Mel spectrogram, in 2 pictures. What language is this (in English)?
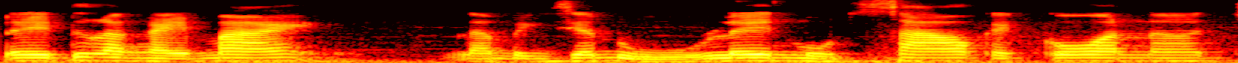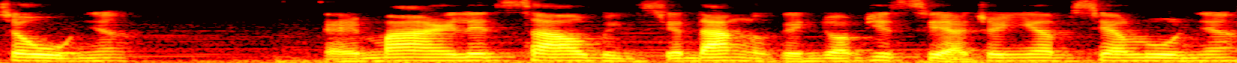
Vietnamese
